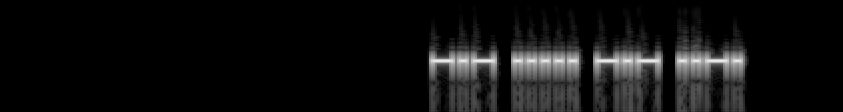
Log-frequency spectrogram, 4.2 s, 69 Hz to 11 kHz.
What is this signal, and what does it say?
Morse code, heard as a keyed tone, about 36 wpm, 700 Hz. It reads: K5KF
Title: USA Call Signs - 4 Characters - Repeated 3x - 35wpm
